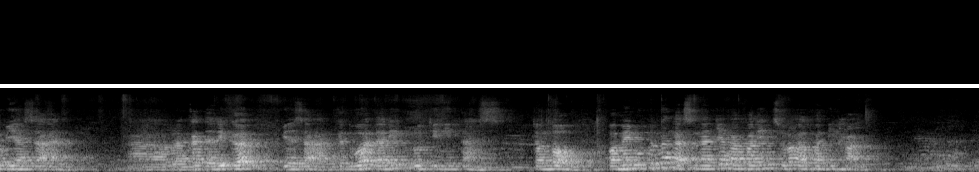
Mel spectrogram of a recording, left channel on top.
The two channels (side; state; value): left; silent; digital silence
